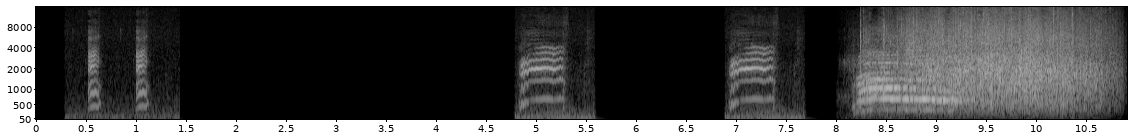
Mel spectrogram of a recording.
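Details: Domestic cat making strange an-an, aan meows: two quick clipped cries, then two longer drawn-out harmonic meows separated by silence, followed by a loud rushing burst of broadband noise resembling applause.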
